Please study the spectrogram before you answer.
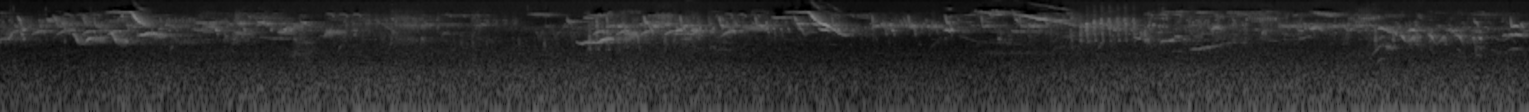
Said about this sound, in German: Da diese hohen Pfiffe. Piep. Dieses Knistern und Knattern, all das ist Star. Der Star unter den Vögeln, weil er so viele Stimmen imitieren kann.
